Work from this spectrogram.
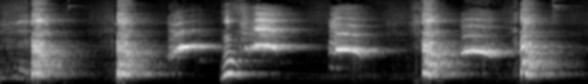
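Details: Pet dog Shadow, female, barking rapidly beside a giggling baby at home: about seven loud barks close together, mixed with sustained high squealing sounds between them.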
